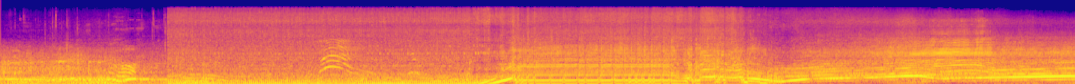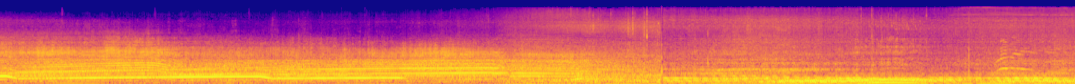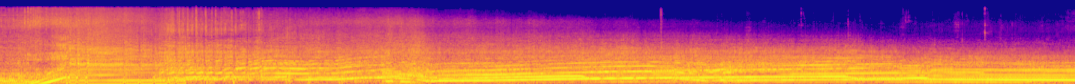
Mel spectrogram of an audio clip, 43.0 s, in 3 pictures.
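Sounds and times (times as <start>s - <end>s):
car engine idling: 2.0s - 8.8s, 21.6s - 29.6s
sports car accelerating with upshifts: 5.0s - 43.0s.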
